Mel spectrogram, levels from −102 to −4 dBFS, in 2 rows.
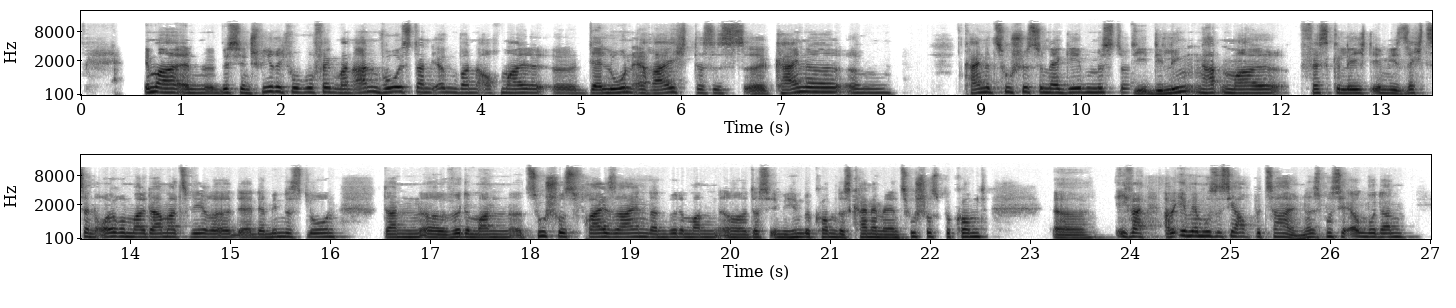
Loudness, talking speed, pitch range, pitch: -19 LUFS, 180 wpm, 155-185 Hz, 170 Hz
